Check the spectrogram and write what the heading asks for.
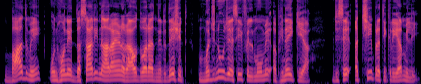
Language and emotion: Hindi, neutral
